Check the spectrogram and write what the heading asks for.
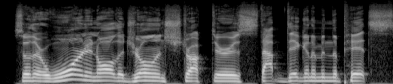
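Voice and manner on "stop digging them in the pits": ordinary talk, nothing marked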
